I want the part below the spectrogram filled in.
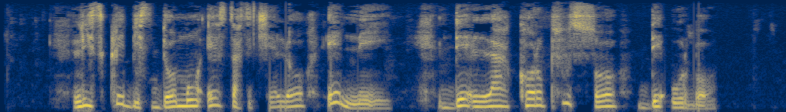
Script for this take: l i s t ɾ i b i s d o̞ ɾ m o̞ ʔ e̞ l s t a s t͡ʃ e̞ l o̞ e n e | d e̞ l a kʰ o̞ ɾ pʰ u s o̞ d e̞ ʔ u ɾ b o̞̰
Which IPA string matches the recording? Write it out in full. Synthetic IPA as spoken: l i s k ɾ i b i s d o̞ m o̞ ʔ e̞ s t a s t͡ʃ e̞ l o̞ e n e | d e̞ l a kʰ o̞ ɾ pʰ u s o̞ d e̞ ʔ u ɾ b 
